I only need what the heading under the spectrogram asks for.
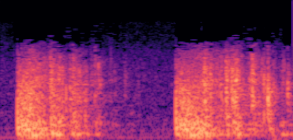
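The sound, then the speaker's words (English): Two loud, sharp gunshot blasts about a second apart, each with a crashing, splintering tail as a door lock gives way. The blasts stand alone, with no voices. “Stand away from the door. I'll have to blast the lockout.”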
